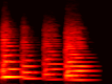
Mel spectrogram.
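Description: A dry R&B beat sample with no effects: four quick, clean synth notes stepping downward, each cut off sharply and fading fast with no reverb tail. Close and clear, with no voices.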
